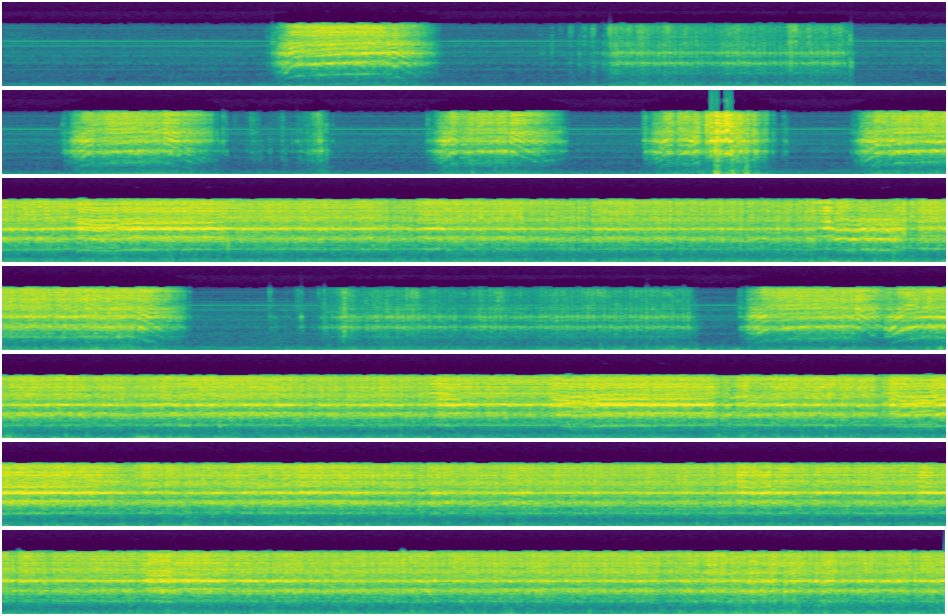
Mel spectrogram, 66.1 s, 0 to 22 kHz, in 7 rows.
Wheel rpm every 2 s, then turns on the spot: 0, 60, 20, 20, 10, 70, 10, 40, 80, 120, 160, 160, 160, 160, 150, 10, 20, 20, 120, 160, 160, 160, 160, 160, 160, 160, 160, 160, 160, 160, 160, 160, 160.
6-10 32-34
